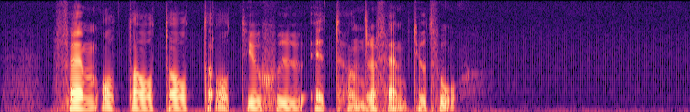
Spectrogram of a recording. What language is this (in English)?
Swedish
